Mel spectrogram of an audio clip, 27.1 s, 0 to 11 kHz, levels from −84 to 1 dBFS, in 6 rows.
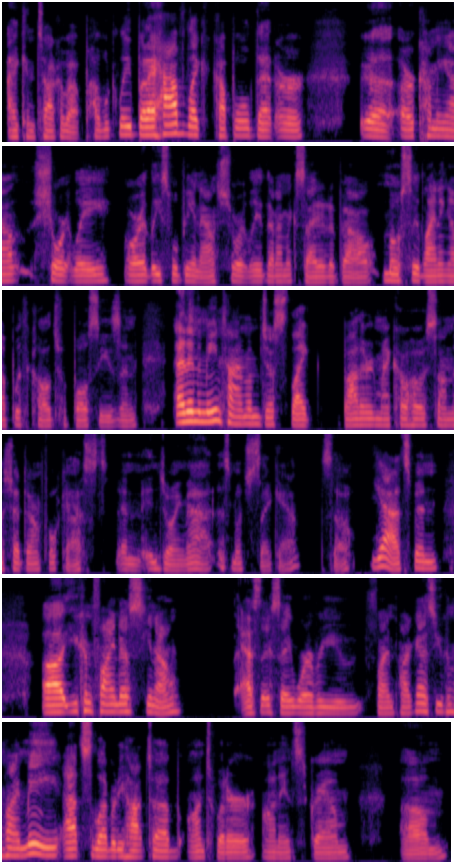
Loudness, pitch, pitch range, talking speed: -29 LUFS, 145 Hz, 130-165 Hz, 195 wpm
